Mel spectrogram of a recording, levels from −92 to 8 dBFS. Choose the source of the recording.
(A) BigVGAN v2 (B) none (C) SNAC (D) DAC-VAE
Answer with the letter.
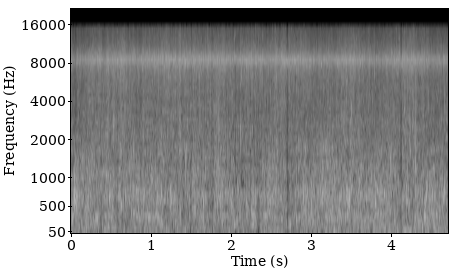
B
